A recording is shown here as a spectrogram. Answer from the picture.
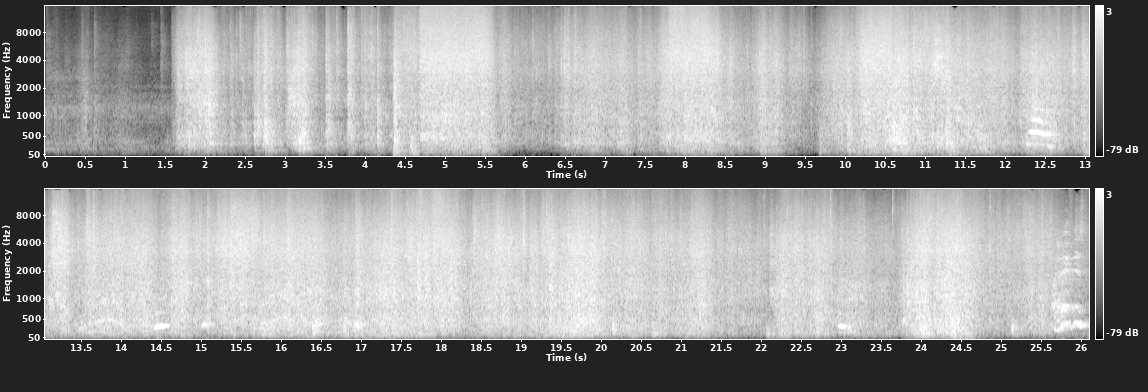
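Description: Plastic wrapping rustling and crinkling loudly in irregular bursts as it is pulled off a roll-packed mattress, starting about two seconds in.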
